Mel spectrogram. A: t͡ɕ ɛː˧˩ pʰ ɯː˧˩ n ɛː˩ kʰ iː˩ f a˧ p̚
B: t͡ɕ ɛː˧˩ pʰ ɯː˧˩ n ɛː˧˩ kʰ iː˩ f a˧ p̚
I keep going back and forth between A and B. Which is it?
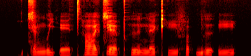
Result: B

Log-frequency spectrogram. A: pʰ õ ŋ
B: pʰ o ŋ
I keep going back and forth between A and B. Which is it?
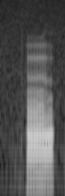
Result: A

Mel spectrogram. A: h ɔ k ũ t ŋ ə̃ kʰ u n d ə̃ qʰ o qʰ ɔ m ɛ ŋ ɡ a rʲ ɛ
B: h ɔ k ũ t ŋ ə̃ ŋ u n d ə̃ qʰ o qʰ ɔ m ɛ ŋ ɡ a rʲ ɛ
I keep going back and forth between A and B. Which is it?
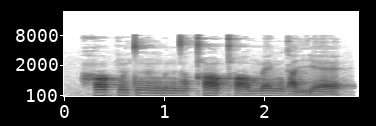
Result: B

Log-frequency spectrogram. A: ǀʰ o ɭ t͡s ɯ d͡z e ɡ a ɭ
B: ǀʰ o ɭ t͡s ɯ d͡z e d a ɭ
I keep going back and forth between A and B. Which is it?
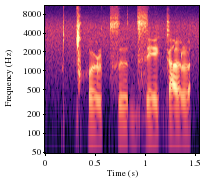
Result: A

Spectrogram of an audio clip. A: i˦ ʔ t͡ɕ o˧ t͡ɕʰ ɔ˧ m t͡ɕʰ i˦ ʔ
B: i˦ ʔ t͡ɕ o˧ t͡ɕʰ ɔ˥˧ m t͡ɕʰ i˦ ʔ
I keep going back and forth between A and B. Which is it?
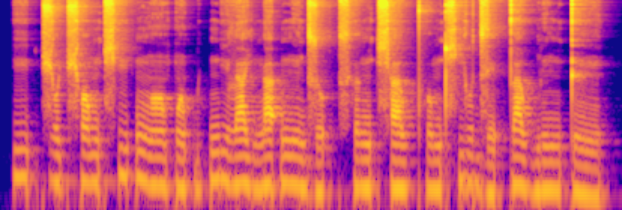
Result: A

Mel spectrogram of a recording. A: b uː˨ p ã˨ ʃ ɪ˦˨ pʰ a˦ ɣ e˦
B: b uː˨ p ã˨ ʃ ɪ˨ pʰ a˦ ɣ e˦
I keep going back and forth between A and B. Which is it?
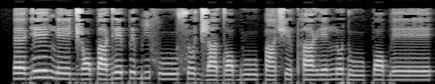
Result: A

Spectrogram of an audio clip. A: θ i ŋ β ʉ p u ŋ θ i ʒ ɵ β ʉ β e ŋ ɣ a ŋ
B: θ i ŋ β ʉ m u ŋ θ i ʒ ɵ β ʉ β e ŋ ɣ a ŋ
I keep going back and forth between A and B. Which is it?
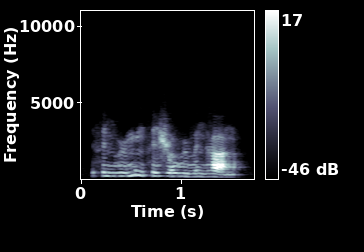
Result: B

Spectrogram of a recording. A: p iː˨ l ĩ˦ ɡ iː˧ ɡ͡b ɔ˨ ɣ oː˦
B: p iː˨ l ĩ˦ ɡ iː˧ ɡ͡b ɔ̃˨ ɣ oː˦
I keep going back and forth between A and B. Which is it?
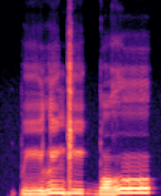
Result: A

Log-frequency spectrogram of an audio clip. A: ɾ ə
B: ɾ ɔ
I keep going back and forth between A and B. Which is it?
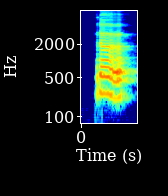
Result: A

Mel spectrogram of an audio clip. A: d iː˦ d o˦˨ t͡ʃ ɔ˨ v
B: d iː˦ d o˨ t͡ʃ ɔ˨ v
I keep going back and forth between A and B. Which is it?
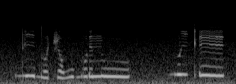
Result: B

